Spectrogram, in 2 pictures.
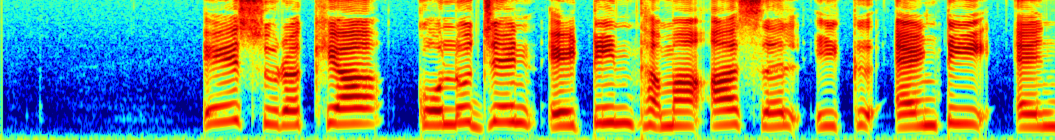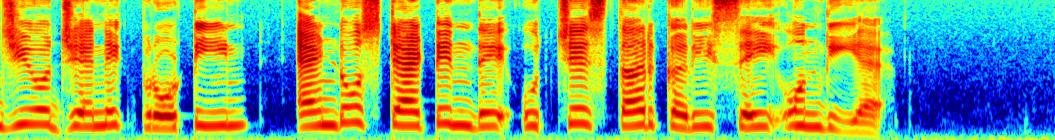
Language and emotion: Dogri, neutral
